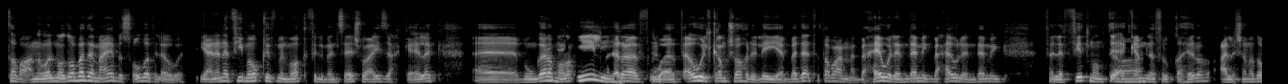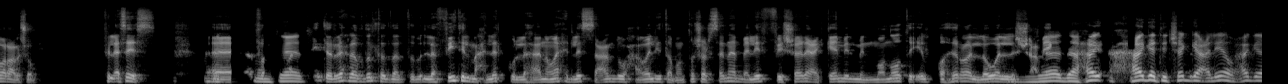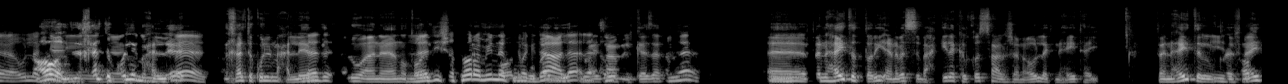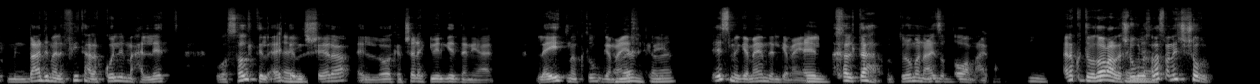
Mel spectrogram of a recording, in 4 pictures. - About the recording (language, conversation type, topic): Arabic, podcast, إيه اللي بيخلّي الواحد يحس إنه بينتمي لمجتمع؟
- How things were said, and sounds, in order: static; laugh; distorted speech; tapping; unintelligible speech; tsk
